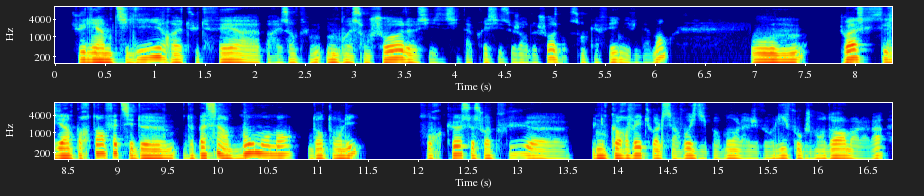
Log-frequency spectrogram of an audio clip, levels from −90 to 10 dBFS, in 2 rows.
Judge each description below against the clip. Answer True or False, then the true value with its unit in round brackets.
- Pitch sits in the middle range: False (130 Hz)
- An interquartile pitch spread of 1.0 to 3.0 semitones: False (3.8 semitones)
